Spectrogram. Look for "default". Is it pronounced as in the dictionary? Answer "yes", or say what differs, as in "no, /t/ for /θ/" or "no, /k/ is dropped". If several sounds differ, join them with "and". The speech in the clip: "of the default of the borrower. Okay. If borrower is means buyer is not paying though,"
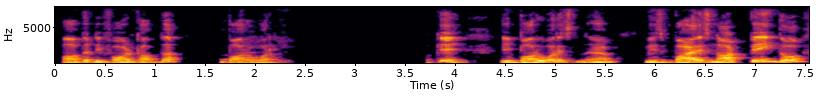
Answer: yes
